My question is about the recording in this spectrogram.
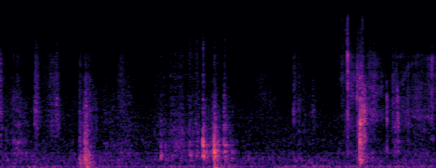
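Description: Mostly near silence, broken by a few faint rustles and light taps from paper pattern pieces being handled on a cutting mat, the clearest near the end.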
